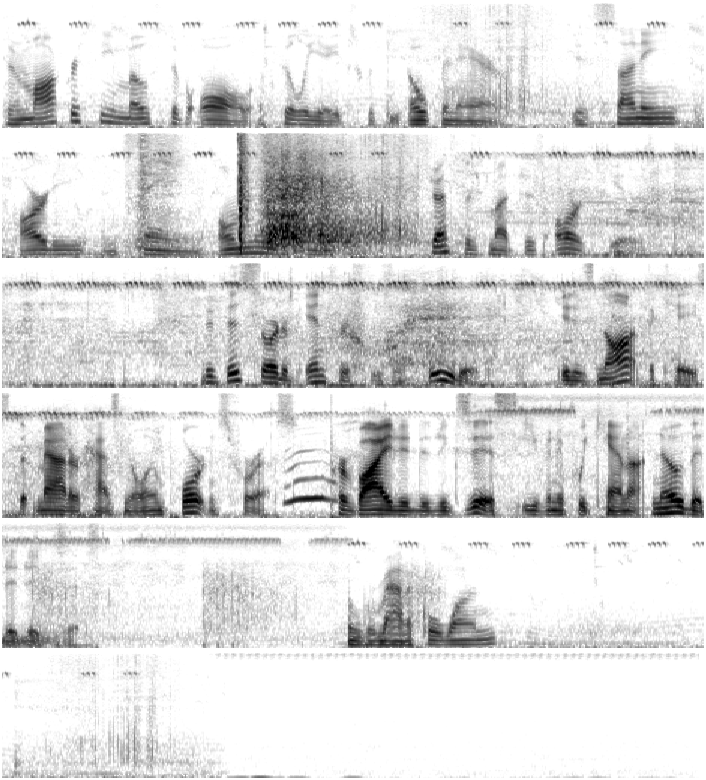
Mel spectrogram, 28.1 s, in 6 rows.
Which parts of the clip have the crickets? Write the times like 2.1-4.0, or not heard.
0.0-28.0.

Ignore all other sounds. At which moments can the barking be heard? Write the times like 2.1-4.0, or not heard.
not heard.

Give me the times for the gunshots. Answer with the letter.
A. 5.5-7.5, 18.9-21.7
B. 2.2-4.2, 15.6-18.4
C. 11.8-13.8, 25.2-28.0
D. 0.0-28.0
A.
